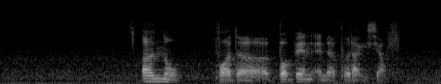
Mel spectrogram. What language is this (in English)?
English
